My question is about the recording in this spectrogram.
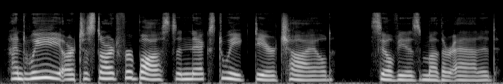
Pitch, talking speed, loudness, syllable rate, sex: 230 Hz, 165 wpm, -16 LUFS, 4.3 syllables/s, female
